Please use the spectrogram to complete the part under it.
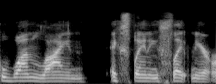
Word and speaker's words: Sleipnir: Sleipnir, the eight-legged stallion.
